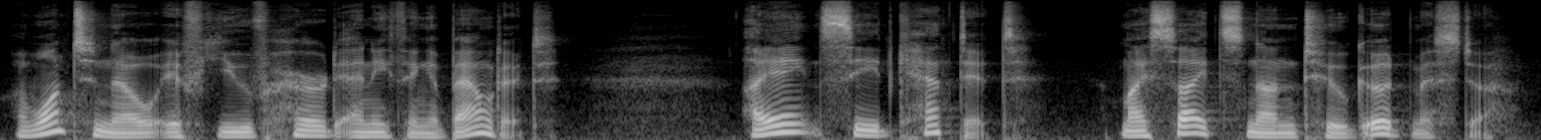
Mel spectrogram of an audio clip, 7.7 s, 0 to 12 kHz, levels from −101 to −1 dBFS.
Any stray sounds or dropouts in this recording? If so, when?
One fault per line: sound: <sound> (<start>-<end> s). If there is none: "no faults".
no faults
